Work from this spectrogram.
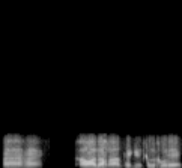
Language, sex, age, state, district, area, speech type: Bengali, male, 30-45, West Bengal, Darjeeling, rural, conversation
